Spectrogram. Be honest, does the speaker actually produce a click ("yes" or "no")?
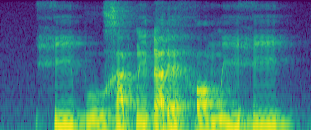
no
